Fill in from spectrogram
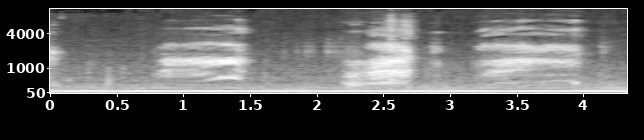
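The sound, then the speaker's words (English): A pet cat named Amelia, held up to the microphone, purrs right up against it, a steady low rumble throughout, broken by three short, brighter trilling bursts. No one speaks. “I don't think you should be straining your cat like it was pasta into the microphone.”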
